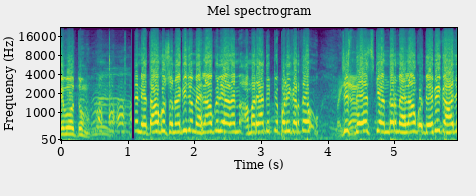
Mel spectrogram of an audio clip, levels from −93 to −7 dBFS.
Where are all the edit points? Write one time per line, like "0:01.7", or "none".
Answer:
0:01.1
